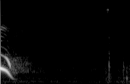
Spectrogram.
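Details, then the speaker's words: A woman sneezes: a single brief, sharp voiced sneeze burst falling in pitch, then near silence. "I have to sneeze just a sec."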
